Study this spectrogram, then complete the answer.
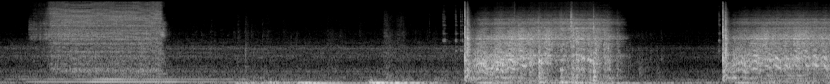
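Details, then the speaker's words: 1979 Ford F150 with modified 351 V8, long abandoned, first start attempts after a shot of brake clean: cranks and catches briefly, runs rough and smoky for a few seconds, then dies; accelerator pump not moving, owner suspects clogged carburetor or fuel pump causing fuel starvation. "Starting to think we've got some issues with this carburetor or the fuel pump, one or the other. Accelerator pump isn't moving at all."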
